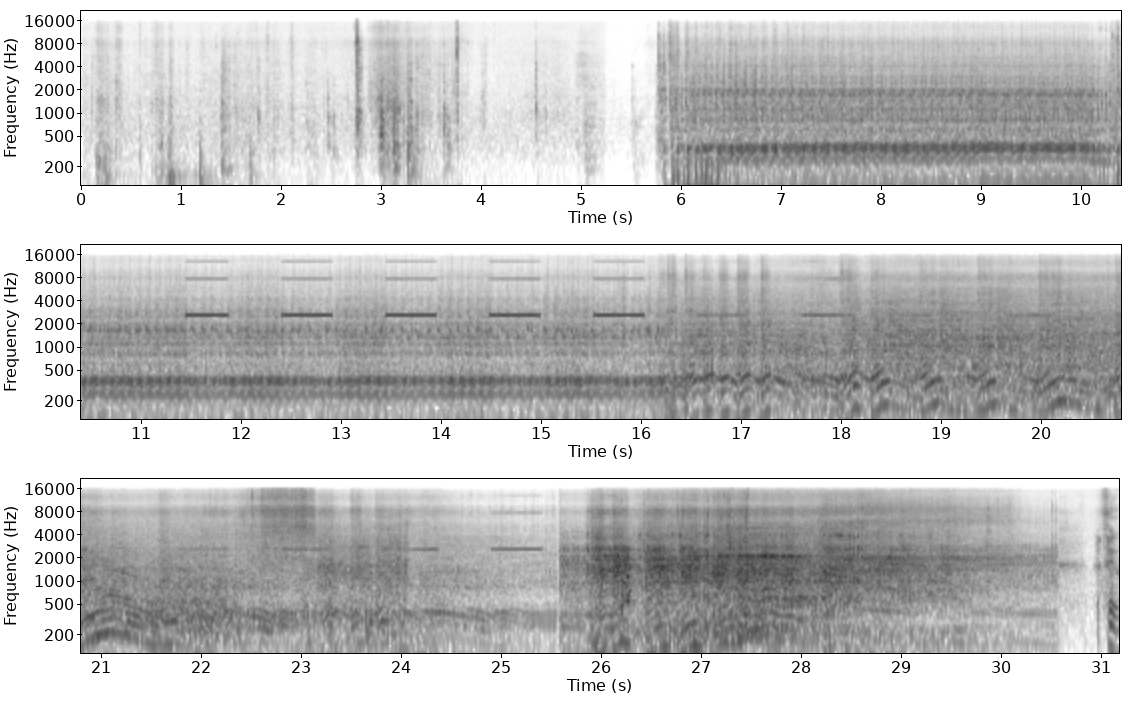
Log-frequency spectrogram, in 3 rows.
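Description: Ski-Doo Backcountry X snowmobile's 850 E-TEC two-stroke twin starting suddenly about six seconds in, after a few faint knocks, and running at idle. A string of short, evenly spaced beeps sounds over it, and the engine note then wavers up and down before getting much louder near the end under throttle.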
